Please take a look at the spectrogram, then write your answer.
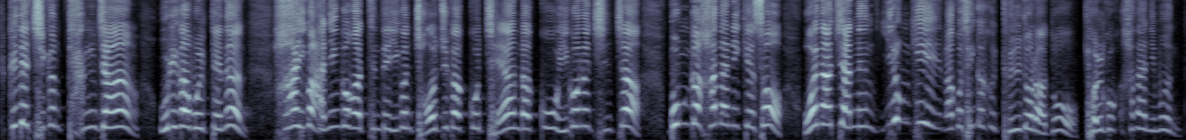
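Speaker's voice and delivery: loud, driving preacher voice; fervent pulpit delivery; preaching at full force. Acted. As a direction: preach it out to the congregation.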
